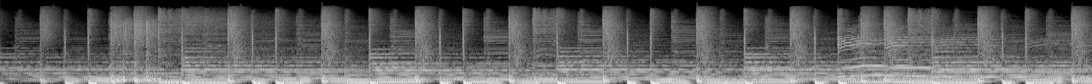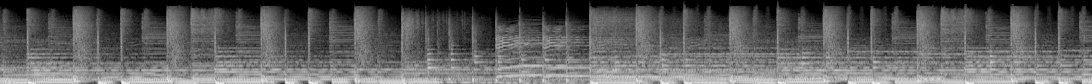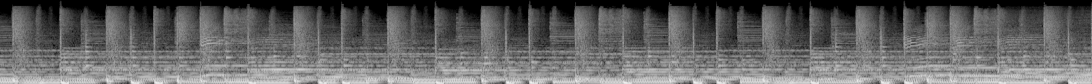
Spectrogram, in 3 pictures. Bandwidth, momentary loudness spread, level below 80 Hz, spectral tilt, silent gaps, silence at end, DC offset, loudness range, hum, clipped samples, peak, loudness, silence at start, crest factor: 17 kHz; 2 LU; -16 dBFS; -5.5 dB/octave; none; 0 s; under 0.1%; 1 LU; none; under 0.1%; 0 dBFS; -12 LUFS; 0 s; 10 dB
